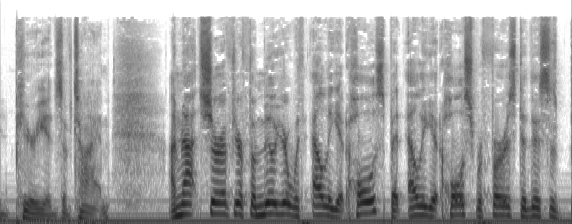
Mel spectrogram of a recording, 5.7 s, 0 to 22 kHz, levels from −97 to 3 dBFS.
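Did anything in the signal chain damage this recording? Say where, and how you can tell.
Yes. The damage happened in the analogue wiring, before conversion. A ground loop or a nearby transformer coupled the 60 Hz power line into the signal path, which points to a North American-style supply. The result is mains hum: a steady low tone at 60 Hz with some low harmonics above it. It runs unbroken from start to finish at roughly 15 dB below the wanted sound.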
